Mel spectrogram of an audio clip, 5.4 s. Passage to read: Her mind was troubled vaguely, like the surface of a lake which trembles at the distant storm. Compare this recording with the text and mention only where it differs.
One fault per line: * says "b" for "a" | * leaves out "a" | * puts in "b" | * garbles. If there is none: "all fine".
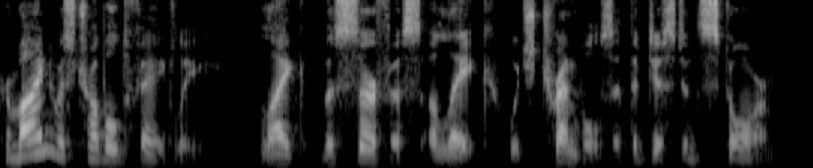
* leaves out "of"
